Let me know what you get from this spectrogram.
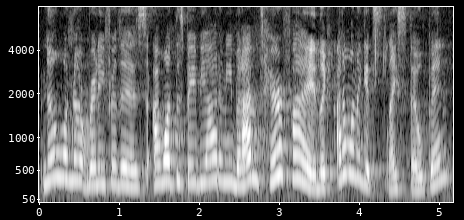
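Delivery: high, pleading frightened voice; retold terror. Mother telling doctors she's not ready, high and scared. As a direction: beg them not to cut yet. Retelling her fear before surgery.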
